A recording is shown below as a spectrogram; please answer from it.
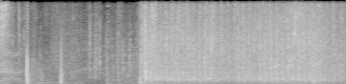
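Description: A no-scope gunshot in the video game Highguard: two sharp, close shots ring out, followed by a loud, sustained burst of gunfire and noise that fills the rest of the moment.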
